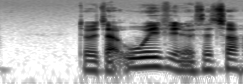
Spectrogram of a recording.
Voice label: "wyf", Welsh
